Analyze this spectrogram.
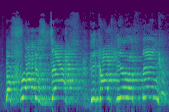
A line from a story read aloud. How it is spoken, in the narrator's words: someone shouted at the reporter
